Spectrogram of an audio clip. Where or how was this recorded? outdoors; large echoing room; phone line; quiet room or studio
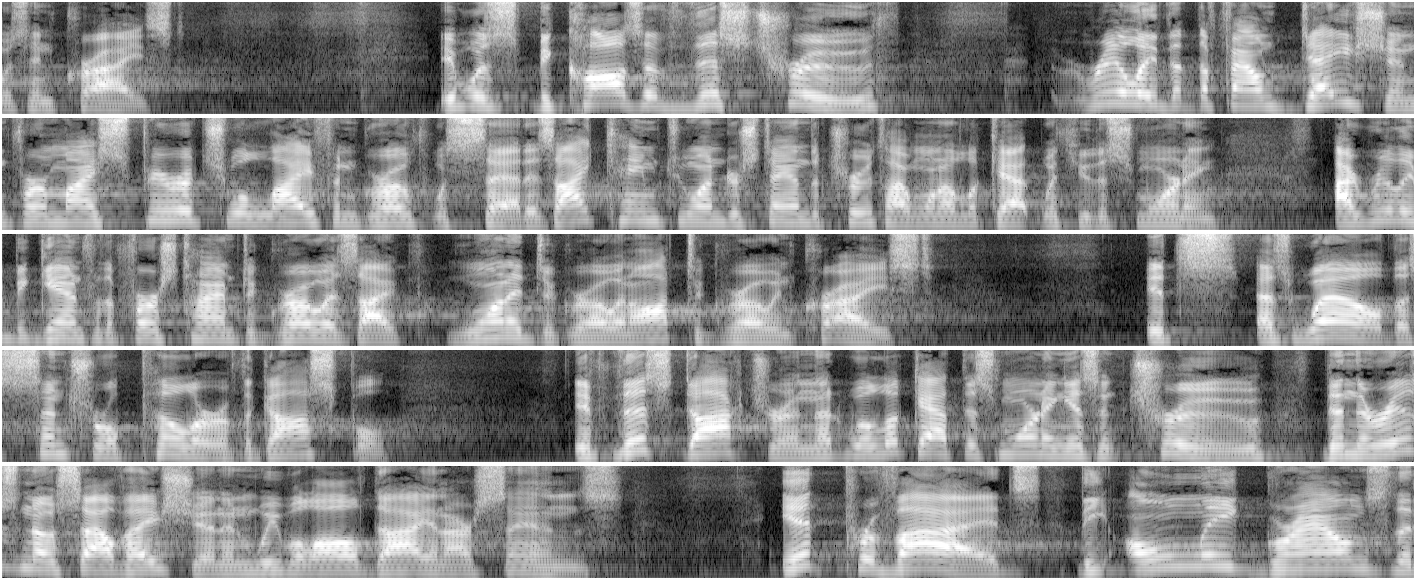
large echoing room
